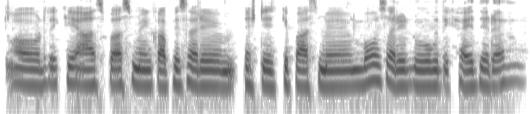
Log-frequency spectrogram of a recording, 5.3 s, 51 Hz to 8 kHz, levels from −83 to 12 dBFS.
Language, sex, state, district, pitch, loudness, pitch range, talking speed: Hindi, female, Bihar, East Champaran, 185 Hz, -26 LUFS, 180-195 Hz, 190 wpm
